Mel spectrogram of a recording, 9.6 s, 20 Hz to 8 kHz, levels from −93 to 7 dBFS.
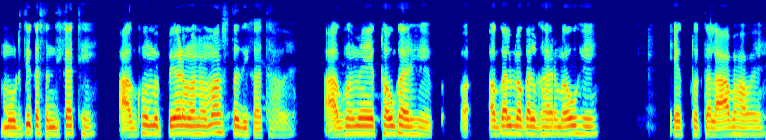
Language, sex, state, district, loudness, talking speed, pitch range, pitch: Chhattisgarhi, male, Chhattisgarh, Jashpur, -16 LUFS, 180 wpm, 145-165 Hz, 160 Hz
